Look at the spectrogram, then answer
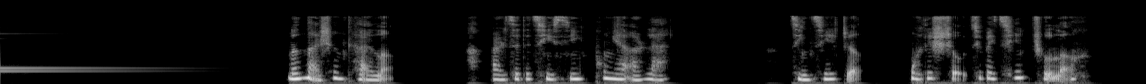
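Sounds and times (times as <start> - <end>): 
electronic doorbell chime: 0.0 - 2.2
speech: 2.9 - 4.0, 4.7 - 6.8, 7.9 - 10.9.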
